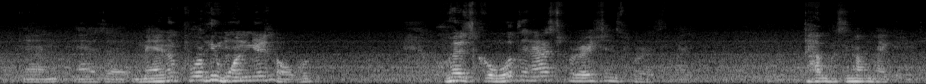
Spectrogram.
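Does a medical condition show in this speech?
Yes: traumatic brain injury; relearned talking after coma.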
